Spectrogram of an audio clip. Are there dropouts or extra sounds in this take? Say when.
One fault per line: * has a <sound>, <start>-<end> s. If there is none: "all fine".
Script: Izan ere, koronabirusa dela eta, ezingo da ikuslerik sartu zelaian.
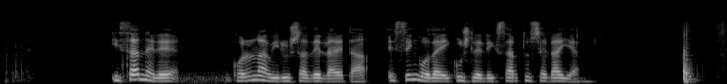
all fine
